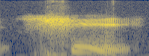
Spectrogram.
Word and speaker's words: Qi: a way that the chi chi is spelled as Qi pronounced as Chi this Chi is a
